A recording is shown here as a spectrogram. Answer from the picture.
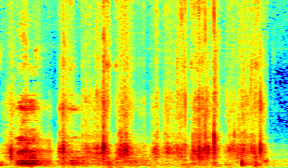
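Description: Bare feet shifting and treading on a Pranamat-type acupressure mat of spiked plastic rosettes: faint, irregular rustling with a few small clicks.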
